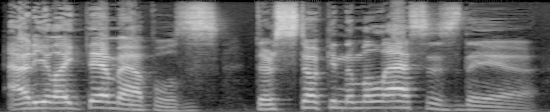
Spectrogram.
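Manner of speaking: put-on slow, loud Boston accent. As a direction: lay on a thick Boston accent. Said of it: "you know how they sound in Boston".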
